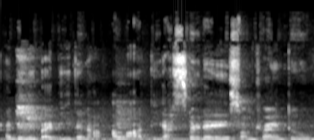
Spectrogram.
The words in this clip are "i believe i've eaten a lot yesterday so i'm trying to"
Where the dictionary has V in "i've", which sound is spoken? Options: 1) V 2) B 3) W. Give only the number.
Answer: 2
